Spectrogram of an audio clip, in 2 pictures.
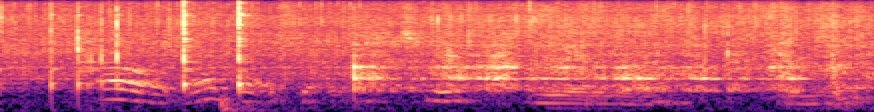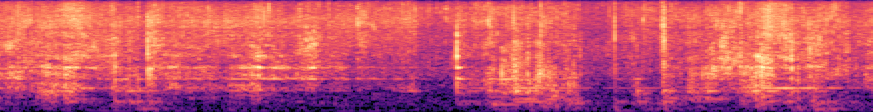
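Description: Diced onions sizzling in foaming butter in a pan, with a spatula stirring and scraping through them and giving a few sharp clicks against the pan.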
